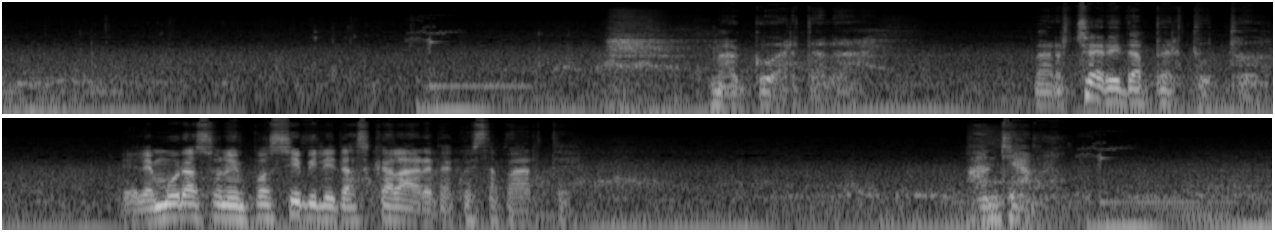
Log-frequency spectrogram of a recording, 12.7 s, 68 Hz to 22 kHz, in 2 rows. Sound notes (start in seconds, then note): 3.0 sighs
